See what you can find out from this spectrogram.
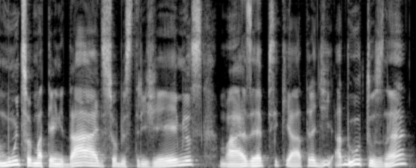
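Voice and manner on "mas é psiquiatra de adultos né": ordinary talk, nothing marked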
